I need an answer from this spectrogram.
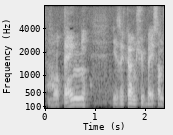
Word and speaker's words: Montaigne: Then you have Montaigne, and I pronounce it in French. Montaigne is a country based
